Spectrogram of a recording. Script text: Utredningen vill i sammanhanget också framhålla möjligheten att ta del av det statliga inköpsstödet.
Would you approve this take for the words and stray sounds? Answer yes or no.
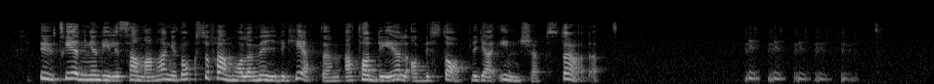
no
